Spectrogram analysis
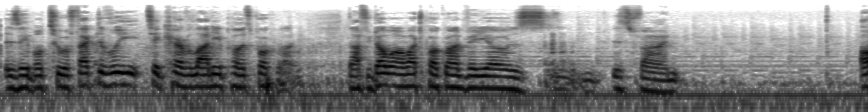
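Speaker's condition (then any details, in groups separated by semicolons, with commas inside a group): No condition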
